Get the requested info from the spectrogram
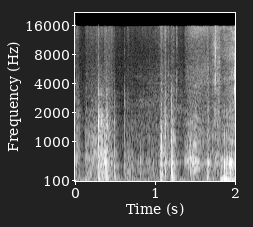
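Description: Hands handling trading cards and their wax-paper pack wrappers on a table: a few short rustles.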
